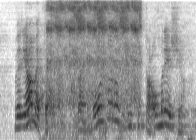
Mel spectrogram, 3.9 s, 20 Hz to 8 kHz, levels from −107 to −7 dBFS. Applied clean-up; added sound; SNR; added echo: none; Writing; 3 dB; reverberation time 1.8 s.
